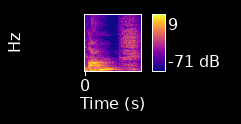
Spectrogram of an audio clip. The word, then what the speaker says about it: vam: which I always remember it's spelled v-a-m but said vom I always remember it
